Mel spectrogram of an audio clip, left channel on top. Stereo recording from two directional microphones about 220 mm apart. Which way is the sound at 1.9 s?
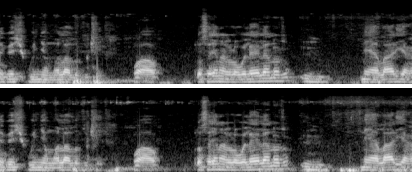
45° right (ahead or behind).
